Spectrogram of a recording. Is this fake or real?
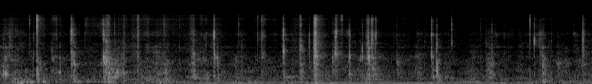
fake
